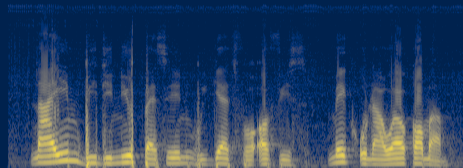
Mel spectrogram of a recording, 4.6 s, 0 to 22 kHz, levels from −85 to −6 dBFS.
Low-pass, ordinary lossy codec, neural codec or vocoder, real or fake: 19.8 kHz; none; none; real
